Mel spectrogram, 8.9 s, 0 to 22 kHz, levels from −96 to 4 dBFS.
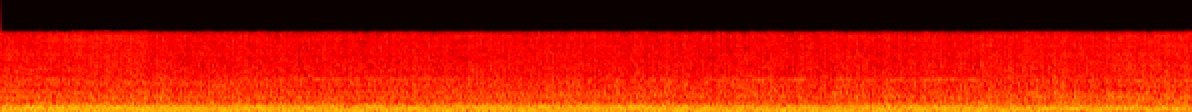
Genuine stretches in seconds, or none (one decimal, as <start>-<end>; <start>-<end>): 0.0-5.6; 6.9-8.9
